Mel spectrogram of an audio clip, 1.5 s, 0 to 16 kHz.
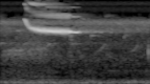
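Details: A male Red-winged Blackbird near its nest by a pond in Ohio on a hot, humid day of about 80°F gives one clear, high half-second whistle sliding slightly downward, over a low outdoor rumble.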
